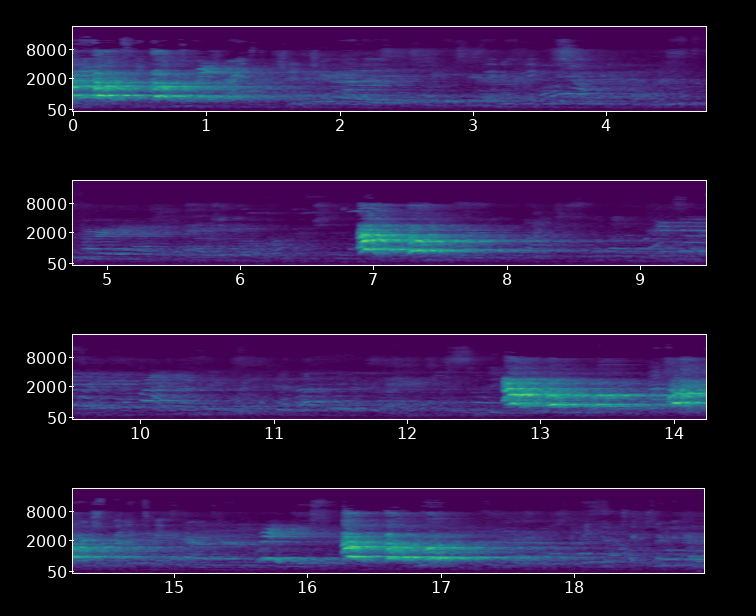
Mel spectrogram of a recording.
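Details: Female Kerry Blue Terrier Phenix at agility class; a long stretch of scattered yaps, then several loud, ringing bark bursts, with people talking nearby.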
